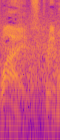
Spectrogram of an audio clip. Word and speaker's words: Wise: And Dwayne Weise acknowledged, but the president mispronounced his last name. Called him Dwayne Weiss. Two and one to Dwayne Wise.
